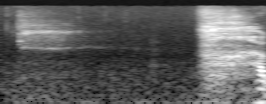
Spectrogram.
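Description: A man breathing into a microphone during a hesitant pause: a faint breath just after the start, then a louder sigh about a second and a half in, right before he speaks again.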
